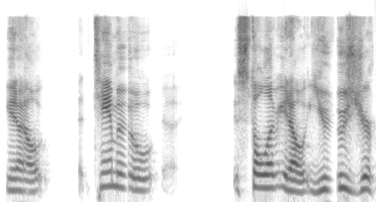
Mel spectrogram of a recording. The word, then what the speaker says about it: Temu: Oh, Temu.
